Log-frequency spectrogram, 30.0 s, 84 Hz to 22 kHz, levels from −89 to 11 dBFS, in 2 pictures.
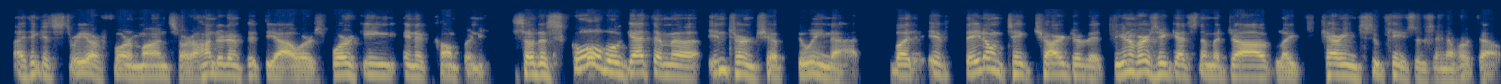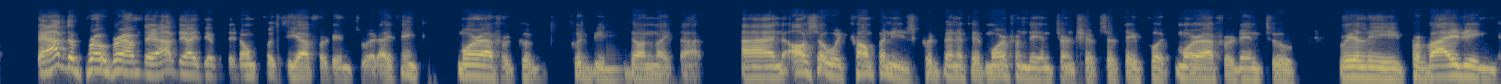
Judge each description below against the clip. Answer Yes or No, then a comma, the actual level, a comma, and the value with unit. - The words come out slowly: No, average, 175 wpm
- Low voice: No, medium, 155 Hz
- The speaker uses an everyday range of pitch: Yes, average, 4.7 semitones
